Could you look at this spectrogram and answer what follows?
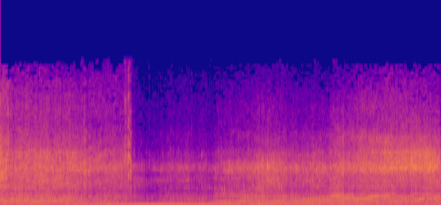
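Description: A drag-racing car launching from a standstill, its engine loud and near, revving with a steadily climbing pitch as it accelerates hard, with no voices.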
